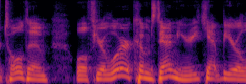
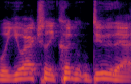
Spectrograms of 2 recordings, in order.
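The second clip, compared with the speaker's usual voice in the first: put-on suddenly irritated, annoyed tone. Retelling the officer's reply after the driver threatens to sue: imitating an officer turning pissy. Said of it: "very shift in tone".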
